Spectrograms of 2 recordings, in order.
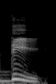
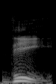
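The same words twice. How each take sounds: First: The word is said in a Filipino accent. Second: The word is said in an American accent. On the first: "I'm a Filipino, it's the" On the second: "Instead of saying it like American, it's like the"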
